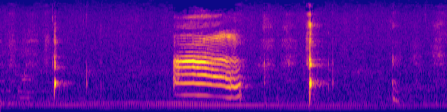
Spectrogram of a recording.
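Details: Child with hiccups: two abrupt hiccup catches around a short babbling vocal sound, with a steady hum in the background.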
